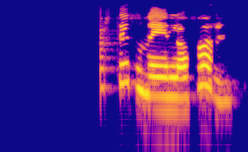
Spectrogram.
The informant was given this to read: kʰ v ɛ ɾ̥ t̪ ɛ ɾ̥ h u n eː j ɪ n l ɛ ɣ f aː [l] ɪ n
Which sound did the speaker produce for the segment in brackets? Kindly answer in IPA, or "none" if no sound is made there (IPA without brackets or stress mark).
ɾ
